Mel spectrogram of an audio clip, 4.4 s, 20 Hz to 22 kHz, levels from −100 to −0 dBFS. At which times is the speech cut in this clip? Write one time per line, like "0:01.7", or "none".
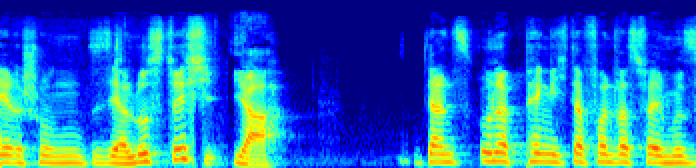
none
